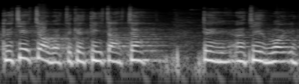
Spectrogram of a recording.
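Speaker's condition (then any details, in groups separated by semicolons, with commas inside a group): Hearing impairment; wears hearing aid, hears car horns and ambulance sirens with hearing aid; speech not very clear, others may not understand her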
